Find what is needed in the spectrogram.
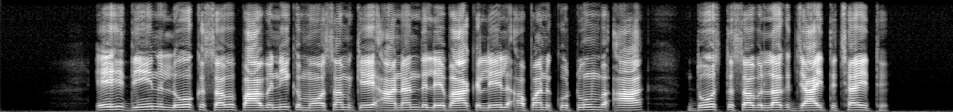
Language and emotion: Maithili, neutral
